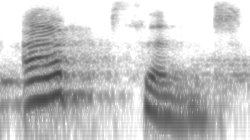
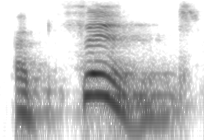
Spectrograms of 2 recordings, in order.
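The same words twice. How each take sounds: First: The stress is on the first syllable. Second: The stress is on the second syllable. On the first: The word is used as an adjective. "when this word absent is used as an adjective, the stress should fall on the first syllable" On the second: The word is used as a verb. "From the first syllable, stress moves on to the second syllable"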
